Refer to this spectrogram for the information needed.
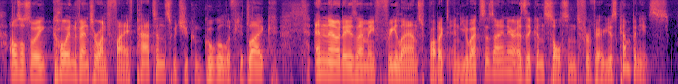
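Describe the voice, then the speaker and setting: A middle-aged man giving an energetic, conversational conference talk on stage in a loud voice. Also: medium pitch. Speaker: conference speaker.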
